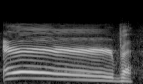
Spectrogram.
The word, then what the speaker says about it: Herb: but have you heard herb yeah you gotta elongate it herb okay thank you most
